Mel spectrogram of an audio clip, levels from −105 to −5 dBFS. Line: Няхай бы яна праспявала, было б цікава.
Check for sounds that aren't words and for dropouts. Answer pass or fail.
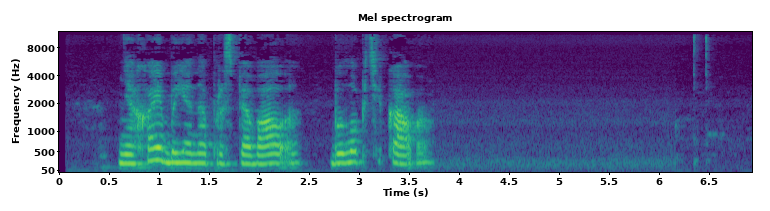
pass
